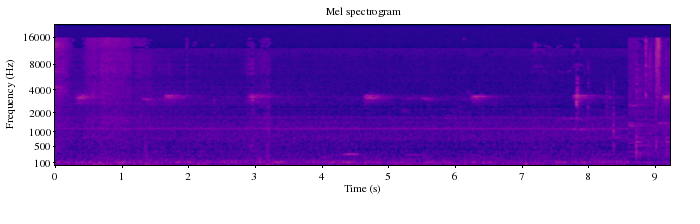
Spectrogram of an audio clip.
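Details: PS5 disc version in resting mode: faint, steady high-pitched whine with odd chirps, like coil whine, fixed by turning off USB power supply in rest mode settings without disassembly; high-pitched whine in rest mode.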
